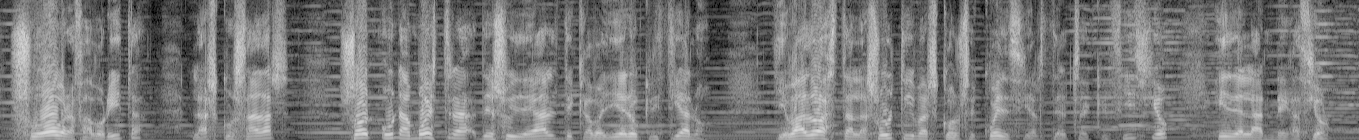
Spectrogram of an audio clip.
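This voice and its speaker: Music plays in the background as a man speaks at a very slow pace. His fairly high pitch moves in very wide swings. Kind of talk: historical narration.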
